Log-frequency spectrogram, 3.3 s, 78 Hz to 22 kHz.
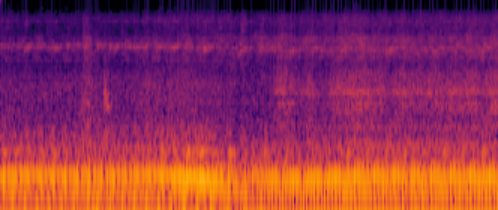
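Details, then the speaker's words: Neglected 2002 Lexus SC430, misfiring with codes: uneven, lumpy idle with a thin squeak on top from squeaking belts; misfire, and bushings suspected to be needed. "the noise there squeaking belts misfiring and something's going on with the you can tell there's definitely some bushings needed for this vehicle"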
